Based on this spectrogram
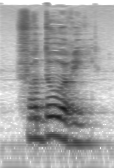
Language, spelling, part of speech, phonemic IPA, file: Dutch, verdorie, interjection, /vərˈdori/, Nl-verdorie.ogg
- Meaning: darn it, blast, rats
